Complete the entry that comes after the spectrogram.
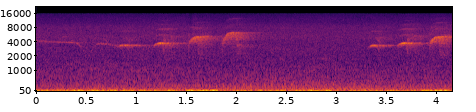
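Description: Bird song: a phrase of short high notes, each a step higher than the last, sung twice over a steady low rumble.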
